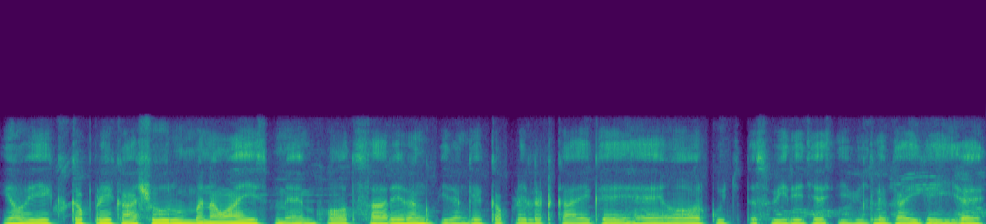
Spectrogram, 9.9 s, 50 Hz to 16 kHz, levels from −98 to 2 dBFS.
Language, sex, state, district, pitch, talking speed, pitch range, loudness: Hindi, male, Himachal Pradesh, Shimla, 135 Hz, 150 wpm, 130-140 Hz, -14 LUFS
